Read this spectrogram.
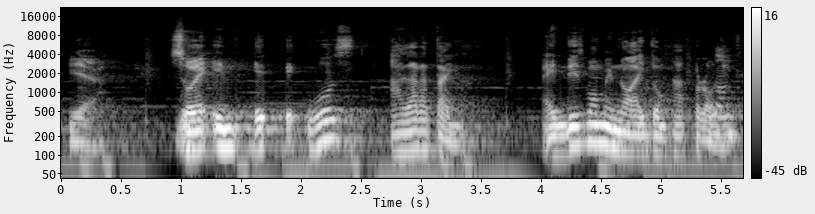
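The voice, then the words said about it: Very different non-native accent. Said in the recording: “you have the accent. Your accent is very different”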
